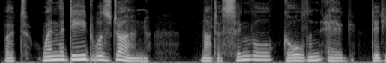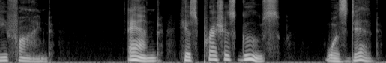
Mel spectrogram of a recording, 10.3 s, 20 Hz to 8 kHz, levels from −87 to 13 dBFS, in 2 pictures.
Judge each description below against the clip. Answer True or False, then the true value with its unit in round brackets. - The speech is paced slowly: True (115 wpm)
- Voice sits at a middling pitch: True (150 Hz)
